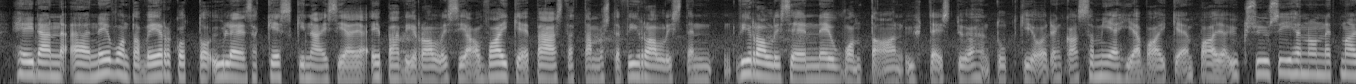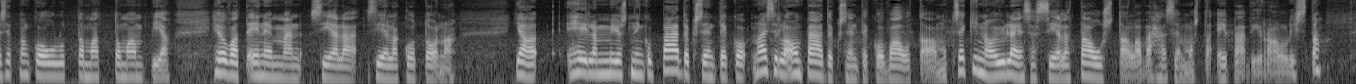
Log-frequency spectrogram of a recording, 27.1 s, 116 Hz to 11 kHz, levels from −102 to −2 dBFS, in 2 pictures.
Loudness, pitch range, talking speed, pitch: -33 LUFS, 165-195 Hz, 115 wpm, 180 Hz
